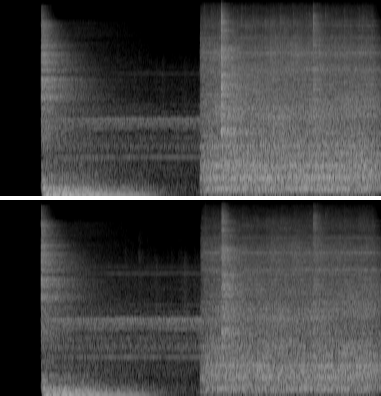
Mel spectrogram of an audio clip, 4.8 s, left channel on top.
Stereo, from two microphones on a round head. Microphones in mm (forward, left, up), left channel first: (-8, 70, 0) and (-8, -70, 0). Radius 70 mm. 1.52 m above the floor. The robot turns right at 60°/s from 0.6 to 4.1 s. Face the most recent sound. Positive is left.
turn(degrees=165)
